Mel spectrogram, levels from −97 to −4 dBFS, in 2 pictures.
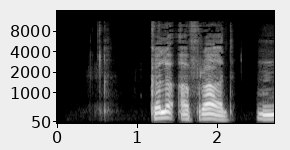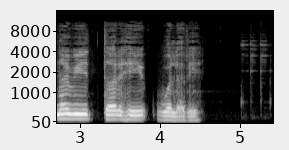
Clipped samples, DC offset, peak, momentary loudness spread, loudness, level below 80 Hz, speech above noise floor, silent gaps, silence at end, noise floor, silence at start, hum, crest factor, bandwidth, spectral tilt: under 0.1%; under 0.1%; -4 dBFS; 12 LU; -18 LUFS; -72 dBFS; 60 dB; none; 0.95 s; -77 dBFS; 1.15 s; none; 16 dB; 10.5 kHz; -7.5 dB/octave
